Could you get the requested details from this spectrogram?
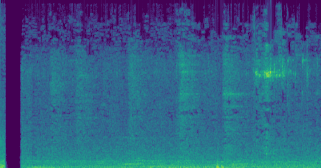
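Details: Steady music and traffic-like rumble fill the recording, with faint clinks and no animal voices.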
